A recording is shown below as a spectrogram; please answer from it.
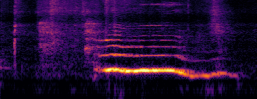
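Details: Female Siberian husky (Canis lupus familiaris) talking, answering her owner in back-and-forth conversation: a drawn-out, howl-like moan that sags gently in pitch as it ends.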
